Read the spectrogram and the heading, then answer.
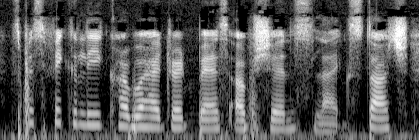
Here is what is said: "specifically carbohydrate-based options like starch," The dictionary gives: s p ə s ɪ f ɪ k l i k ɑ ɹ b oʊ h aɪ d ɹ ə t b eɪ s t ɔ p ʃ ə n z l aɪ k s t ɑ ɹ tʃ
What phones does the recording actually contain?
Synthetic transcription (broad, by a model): s p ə s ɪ f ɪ k l i k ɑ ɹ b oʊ h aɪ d ɹ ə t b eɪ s ɔ p ʃ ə n s l aɪ k s t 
